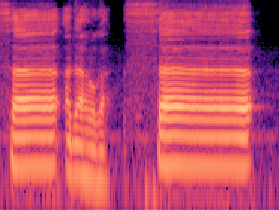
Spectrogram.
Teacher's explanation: اگر زور کی آواز سے نکالیں گے تو وہ سین شمار ہو جائے گا، تو اس لیے بالکل نرم آواز کے ساتھ آپ کے دونوں دانتوں کے سائڈ سے ہلکی سی ہوا نکلے گی اور سا ادا ہوگا۔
